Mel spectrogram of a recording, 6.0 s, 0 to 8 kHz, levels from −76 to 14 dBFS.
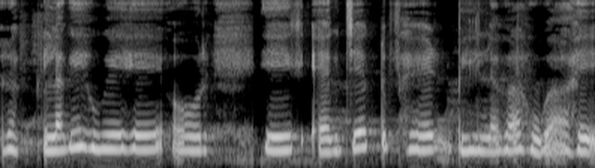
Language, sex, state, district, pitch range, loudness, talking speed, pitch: Hindi, female, Chhattisgarh, Kabirdham, 215-235 Hz, -14 LUFS, 120 wpm, 225 Hz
